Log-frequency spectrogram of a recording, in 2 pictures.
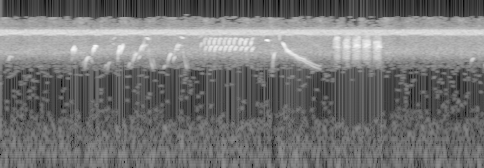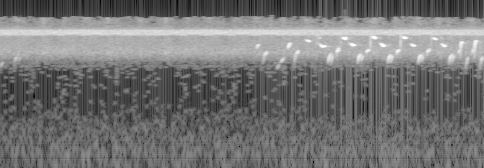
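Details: European goldfinch giving the rare khelwii song: scattered chirps, a buzzy drawn-out note, a falling slur and a rattling trill, then rapid tinkling twitters, with a continuous high-pitched whine behind.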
